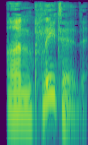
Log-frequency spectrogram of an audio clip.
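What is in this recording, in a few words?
"unpleated", British English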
